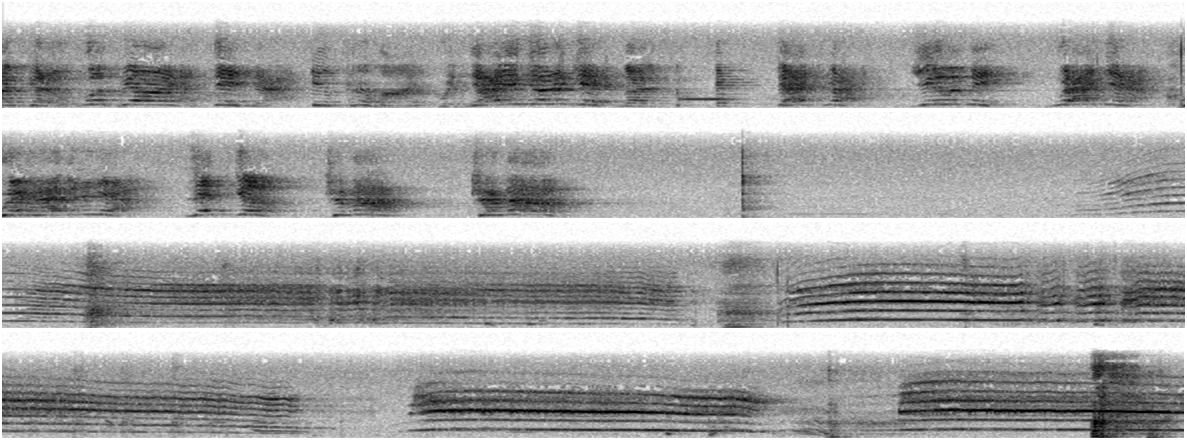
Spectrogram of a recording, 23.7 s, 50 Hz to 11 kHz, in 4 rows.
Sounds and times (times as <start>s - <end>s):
Crying, sobbing: 11.3s - 23.6s.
